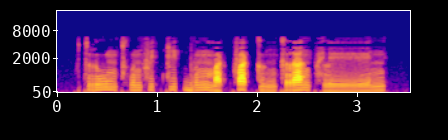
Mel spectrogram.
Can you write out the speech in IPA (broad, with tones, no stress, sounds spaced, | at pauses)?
t r uː˥˩ m tʰ u˦˥ n f i˥˩ t̚ k i˦˥ t̚ b u˦˥ n m a˨˩ k̚ f a˥˩ k̚ ʔ ɯ˩˦ ŋ k r a˥˩ n pʰ l eː˩˦ n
